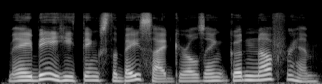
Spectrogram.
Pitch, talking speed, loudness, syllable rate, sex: 180 Hz, 205 wpm, -18 LUFS, 4.9 syllables/s, female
